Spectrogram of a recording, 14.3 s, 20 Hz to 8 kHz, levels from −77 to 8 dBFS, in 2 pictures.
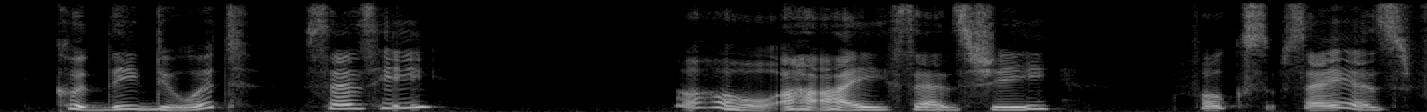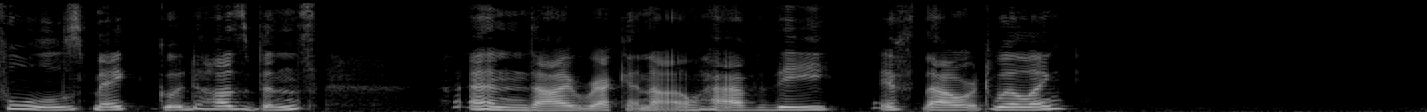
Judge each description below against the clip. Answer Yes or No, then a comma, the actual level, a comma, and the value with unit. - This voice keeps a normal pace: No, slow, 115 wpm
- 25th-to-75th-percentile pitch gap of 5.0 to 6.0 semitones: Yes, average, 5.3 semitones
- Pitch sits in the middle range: No, high, 215 Hz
